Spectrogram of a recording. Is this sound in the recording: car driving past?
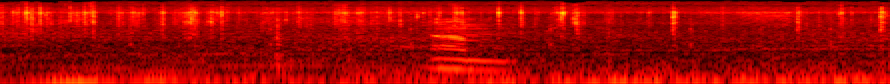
yes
